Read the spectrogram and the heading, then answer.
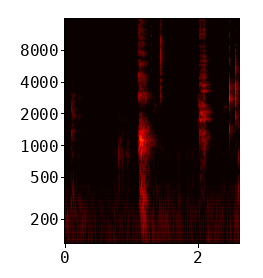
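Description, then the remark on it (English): Champagne glasses clink together a few times, quiet, each bright tap separated by a brief pause, with no voices present. “Uh, Clink. Champagne is my favorite thing.”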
